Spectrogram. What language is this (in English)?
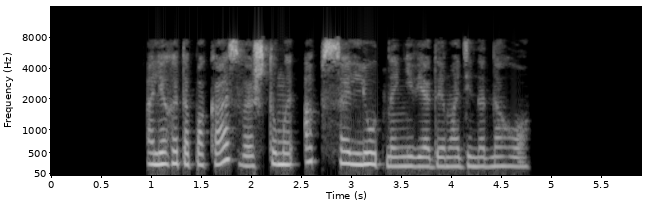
Belarusian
